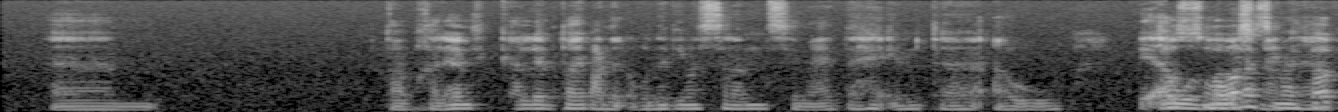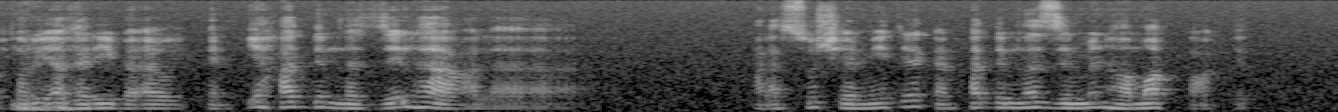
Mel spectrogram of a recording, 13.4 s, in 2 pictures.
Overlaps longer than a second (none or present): present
